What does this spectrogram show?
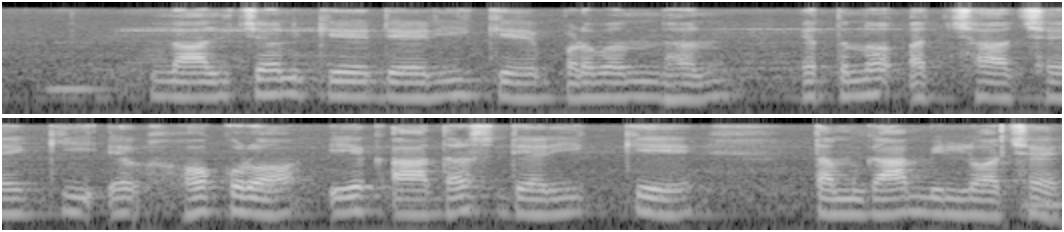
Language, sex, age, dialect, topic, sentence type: Maithili, male, 18-24, Angika, agriculture, statement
